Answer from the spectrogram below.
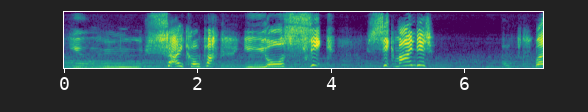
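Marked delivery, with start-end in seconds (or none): none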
